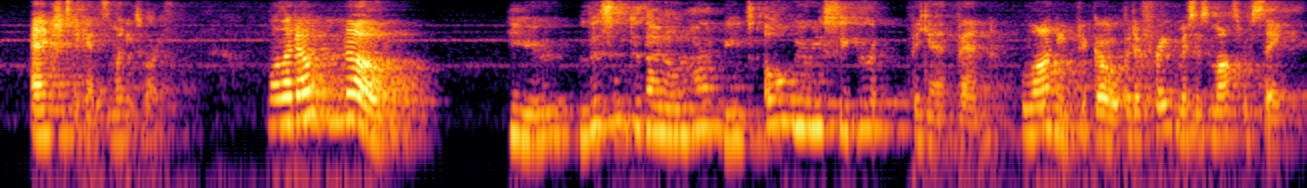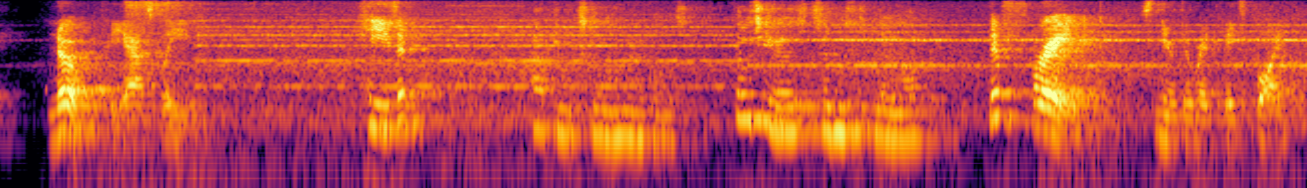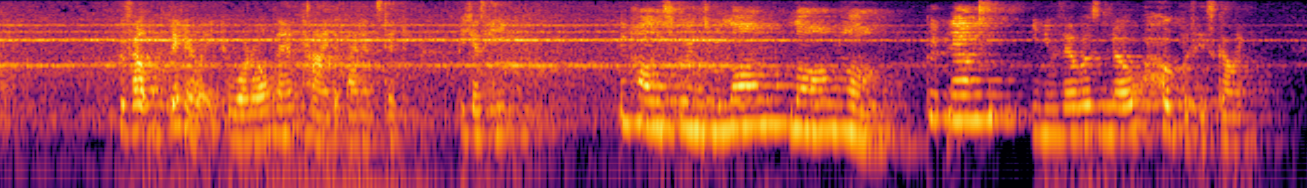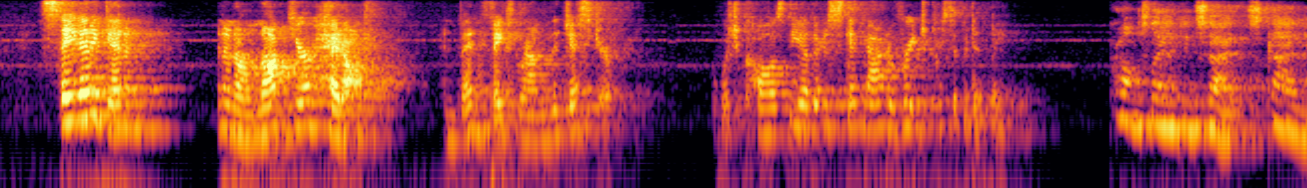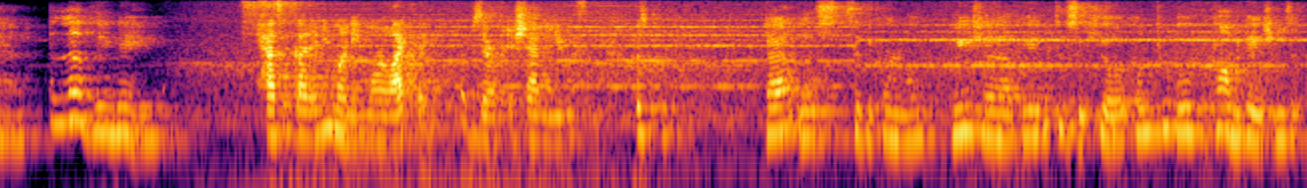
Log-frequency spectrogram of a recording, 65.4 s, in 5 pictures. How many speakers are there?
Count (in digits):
2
